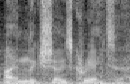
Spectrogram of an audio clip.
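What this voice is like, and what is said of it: Dramatic movie-trailer announcer voice. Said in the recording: “You've gone all trailer voice.”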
